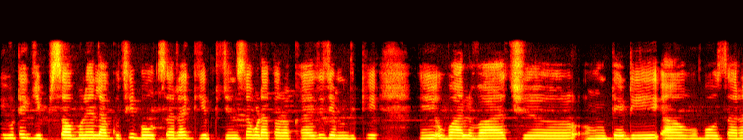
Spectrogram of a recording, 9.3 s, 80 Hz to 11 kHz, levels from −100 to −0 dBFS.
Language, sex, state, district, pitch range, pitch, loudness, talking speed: Odia, female, Odisha, Nuapada, 225-235 Hz, 230 Hz, -19 LUFS, 135 wpm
